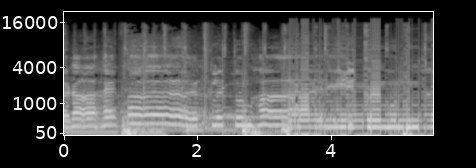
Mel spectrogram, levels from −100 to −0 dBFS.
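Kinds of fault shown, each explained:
Robotic sound from repeated short buffers: new audio likely arrived too seldom, so playback looped a fragment of about 5.3 ms and skipped most of the real signal. From 3.36 s onward, a rigid, metallic 188 Hz buzz is imposed on the sound.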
